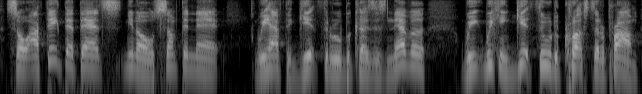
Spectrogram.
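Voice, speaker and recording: A man hosting a talk show, telling stories in a lively, animated way with a Southern American accent. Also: on the high side, brisk, no room sound, studio quality. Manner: animated storyteller, acts out quoted lines. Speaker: radio show host. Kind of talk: casual talk show chat.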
